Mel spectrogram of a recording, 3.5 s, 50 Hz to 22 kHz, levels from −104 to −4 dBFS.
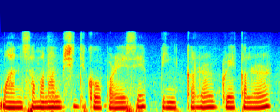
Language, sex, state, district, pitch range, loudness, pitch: Nagamese, female, Nagaland, Kohima, 160-175 Hz, -14 LUFS, 165 Hz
